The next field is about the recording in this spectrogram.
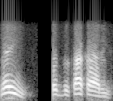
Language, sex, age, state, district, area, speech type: Hindi, male, 60+, Madhya Pradesh, Gwalior, rural, conversation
